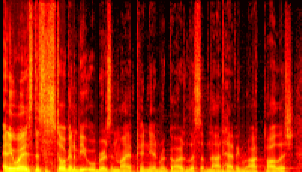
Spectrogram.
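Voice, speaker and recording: A young man streaming live gameplay commentary, excitable and profane, full of slang, swinging from low mumbles to loud yelling. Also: quick pace, faint music behind. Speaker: gaming streamer.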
